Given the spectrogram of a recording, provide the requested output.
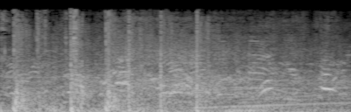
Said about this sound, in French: L'embrouille monte alors d'un cran quand des coups de feu retentissent sur le parking.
